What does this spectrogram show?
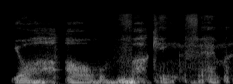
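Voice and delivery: slow, breathy, stretched-out whisper. Showing the others a Jason Statham impression. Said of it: "My Jason Statham voice".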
